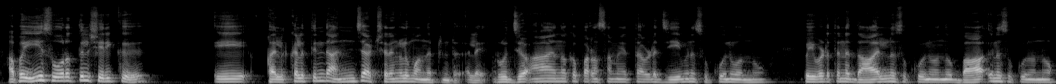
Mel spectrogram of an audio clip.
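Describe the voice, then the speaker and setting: A man teaching Quran recitation rules, patiently slowing down to model each word. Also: medium pitch, a little mellow. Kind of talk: explaining recitation rules in a class.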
